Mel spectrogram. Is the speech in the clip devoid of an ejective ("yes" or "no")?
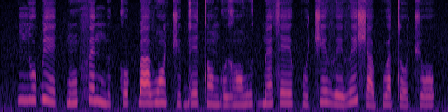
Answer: yes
